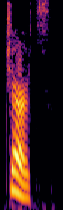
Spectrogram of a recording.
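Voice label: "charts", British English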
